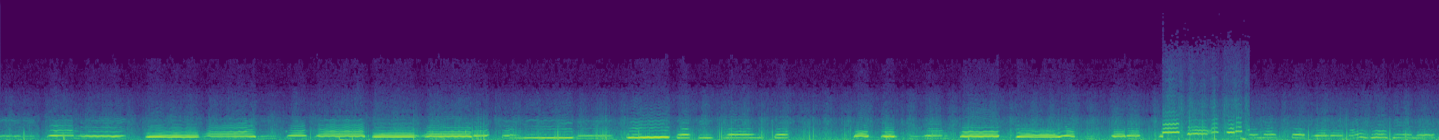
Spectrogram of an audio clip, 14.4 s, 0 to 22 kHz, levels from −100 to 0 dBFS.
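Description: From 4.65 to 4.81 s there is DAB burbling: weak reception let a small fraction of bit errors slip past error correction into the MP2 data, so individual sub-bands leap in level frame by frame, giving short blips of noise over the sound.

From 11.63 to 12.49 s a section plays at the wrong speed, running 1.9 times too fast, so the audio turns high and hurried, raised by nearly ten semitones. This likely comes from an editor or player fitting that segment to the wrong clock.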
